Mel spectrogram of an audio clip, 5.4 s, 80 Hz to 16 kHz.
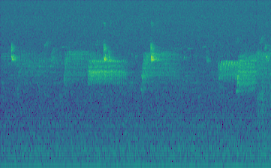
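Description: A hushed spring woodland at Sugarloaf, recorded on April 15, 2015, almost silent with no wind and the stream dried up, with a few faint high-pitched bird calls coming in short, sparse bursts over a low, steady background hum.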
